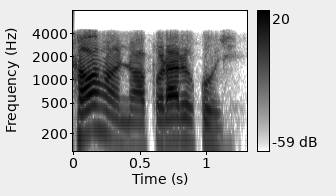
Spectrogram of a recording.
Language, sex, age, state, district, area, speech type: Odia, male, 45-60, Odisha, Nuapada, urban, conversation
